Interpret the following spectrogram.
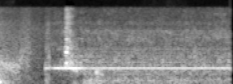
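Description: A steady tone held at one pitch that cuts back in about half a second in after a brief drop-out, with a single click just after.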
